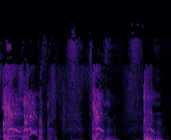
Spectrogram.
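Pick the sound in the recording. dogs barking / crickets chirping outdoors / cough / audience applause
cough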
